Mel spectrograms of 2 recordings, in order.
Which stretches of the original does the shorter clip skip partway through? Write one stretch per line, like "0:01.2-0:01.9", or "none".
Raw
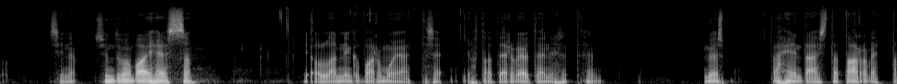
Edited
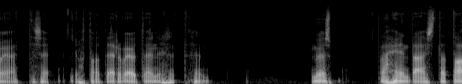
none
